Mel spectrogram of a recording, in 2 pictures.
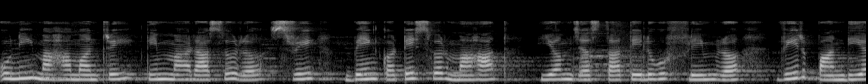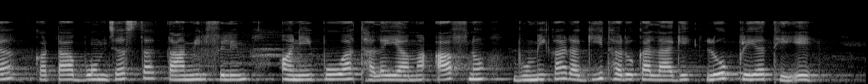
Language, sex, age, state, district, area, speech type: Nepali, female, 30-45, West Bengal, Jalpaiguri, rural, read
